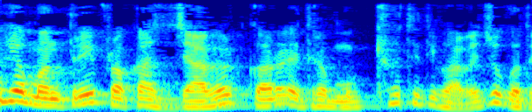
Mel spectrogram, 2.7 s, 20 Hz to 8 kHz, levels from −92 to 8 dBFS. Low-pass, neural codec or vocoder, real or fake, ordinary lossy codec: 7.2 kHz; none; real; none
